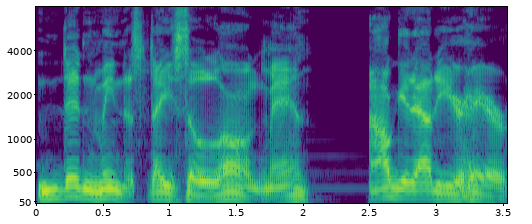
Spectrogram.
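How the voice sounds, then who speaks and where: With faint music in the background, a man does a put-on character voice at a moderate pace, fairly low-pitched and raspy, with very wide pitch swings. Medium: read story. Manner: casual, slangy.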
